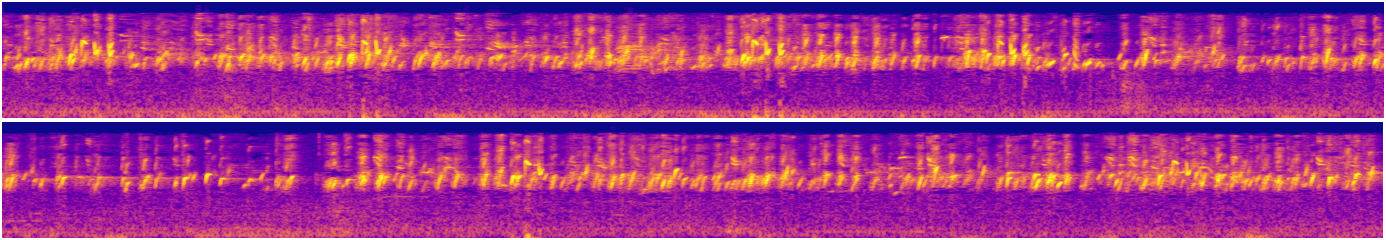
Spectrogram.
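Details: Stimulation chorus of European goldfinches meant to make a male sing without interruption; fourteen seconds of dense, hissy-bright twittering and trilling, with one brief lull near the end.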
